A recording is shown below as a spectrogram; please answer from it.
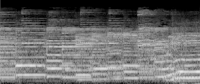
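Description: Cải lương guitar accompaniment: a plucked melodic line of held notes joined by sliding pitch bends, in the style of the scalloped-fret guitar used in vọng cổ music.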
